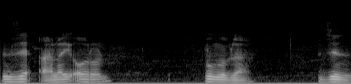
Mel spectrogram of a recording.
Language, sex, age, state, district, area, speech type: Bodo, male, 18-30, Assam, Baksa, rural, spontaneous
